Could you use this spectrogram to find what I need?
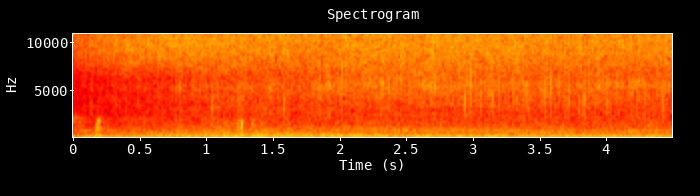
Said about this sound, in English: You may just be able to hear the hiss and splash of the enormous fountain which filters the water here at Ada Sigania. And being Serbia, of course, it has to be disguised as a gigantic bottle of Knjaz Miloš, this country's answer to Perrier.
